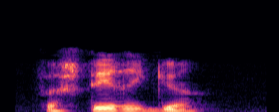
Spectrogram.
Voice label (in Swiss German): "verstarike", alsace; peche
